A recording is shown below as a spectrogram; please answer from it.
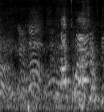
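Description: Several voices talking and shouting over one another: crowd chatter reacting around a rapper.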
